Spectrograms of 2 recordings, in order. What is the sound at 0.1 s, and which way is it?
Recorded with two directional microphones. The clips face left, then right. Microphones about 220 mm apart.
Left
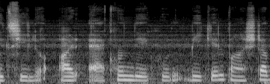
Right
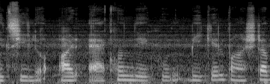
Speech, 45° left (ahead or behind).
